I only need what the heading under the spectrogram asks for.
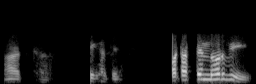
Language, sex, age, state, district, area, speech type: Bengali, male, 30-45, West Bengal, Howrah, urban, conversation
